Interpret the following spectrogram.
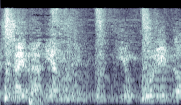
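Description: Carnival comparsa music: a male group singing to guitars and percussion, with a deep drum stroke about a third of a second in.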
